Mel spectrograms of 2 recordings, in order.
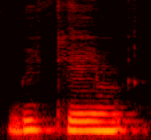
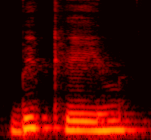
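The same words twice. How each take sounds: The two takes are said the same way.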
